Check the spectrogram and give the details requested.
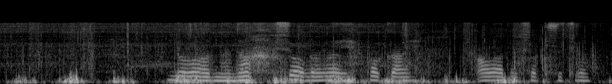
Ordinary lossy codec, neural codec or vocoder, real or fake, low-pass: none; vocoder, 44.1 kHz, 128 mel bands every 512 samples, BigVGAN v2; fake; 7.2 kHz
